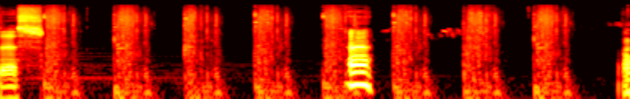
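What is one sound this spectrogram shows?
An axe chops repeatedly at a plant.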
